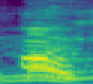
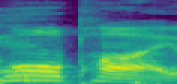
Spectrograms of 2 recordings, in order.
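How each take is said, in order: First: The name ends in an 'oh' sound. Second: The name ends in an 'eye' sound. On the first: The speaker calls it right. "to me, right, it's" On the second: The speaker calls it wrong. "people say"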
